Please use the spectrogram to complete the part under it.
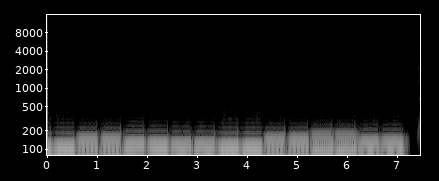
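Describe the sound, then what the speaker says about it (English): A deep sub bass synth in an electronic dance drop plays a series of short, pulsing low notes in a steady rhythm, shifting pitch every few beats, alone and loud. "Add that sub bass."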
